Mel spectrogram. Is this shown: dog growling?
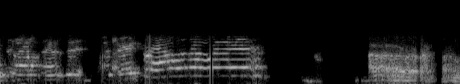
yes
